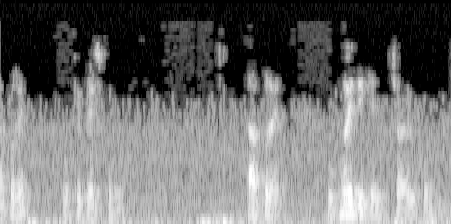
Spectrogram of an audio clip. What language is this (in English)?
Malayalam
